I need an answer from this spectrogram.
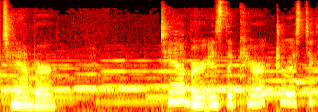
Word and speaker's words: timbre: is an interesting word it looks like the word Timber but it's pronounced Timbre Timbre is the characteristic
